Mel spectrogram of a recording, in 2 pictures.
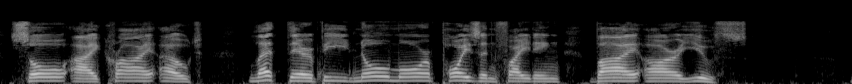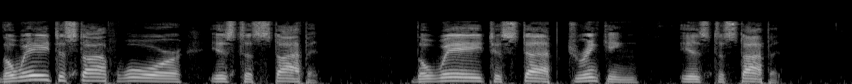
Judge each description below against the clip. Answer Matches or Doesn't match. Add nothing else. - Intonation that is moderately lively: Matches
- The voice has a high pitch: Doesn't match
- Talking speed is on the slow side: Matches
